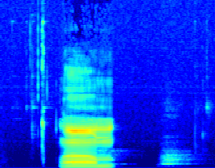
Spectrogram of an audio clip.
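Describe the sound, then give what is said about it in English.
A dog barks once, a loud, drawn-out tonal bark lasting over half a second, followed by a fainter, shorter sound. “So even the dogs are not buying that.”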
